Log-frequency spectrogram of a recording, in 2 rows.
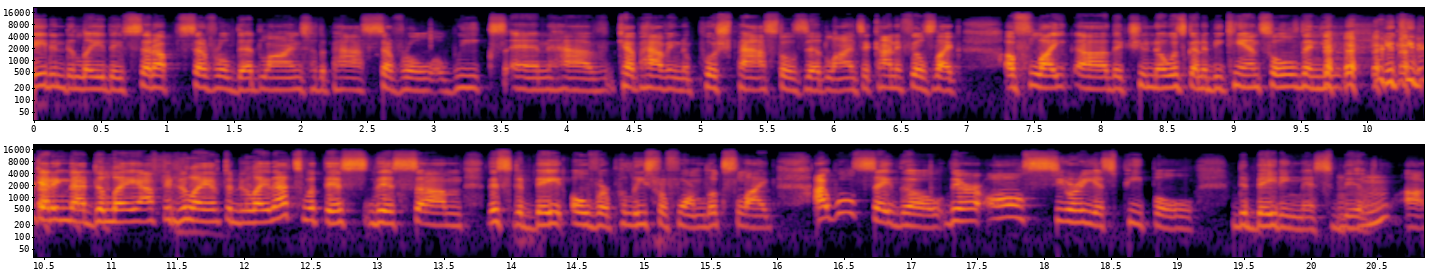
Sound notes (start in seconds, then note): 9.6 laughter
